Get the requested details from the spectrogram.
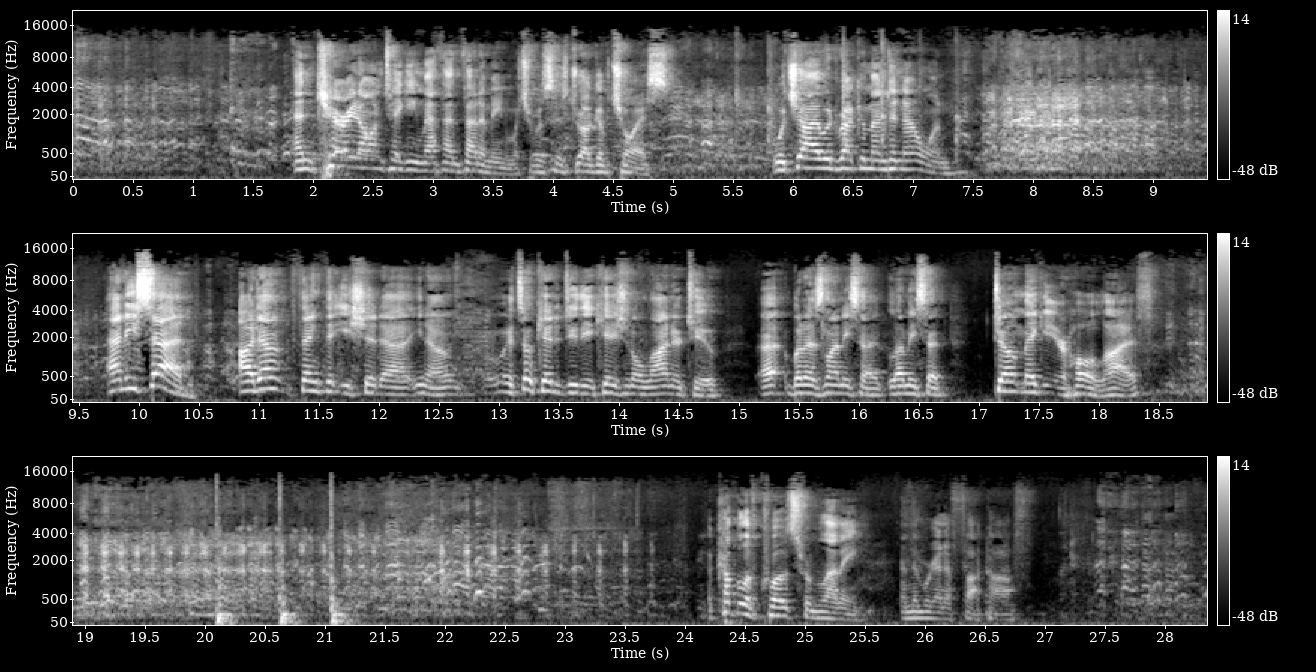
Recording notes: Live from the Punchline in San Francisco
